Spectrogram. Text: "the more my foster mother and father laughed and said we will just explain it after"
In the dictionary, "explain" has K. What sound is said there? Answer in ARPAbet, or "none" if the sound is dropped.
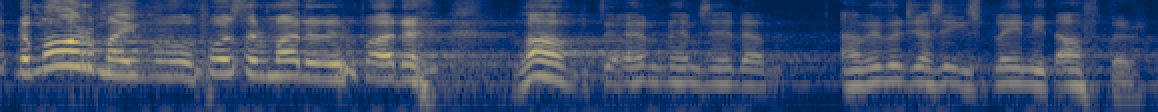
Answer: K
